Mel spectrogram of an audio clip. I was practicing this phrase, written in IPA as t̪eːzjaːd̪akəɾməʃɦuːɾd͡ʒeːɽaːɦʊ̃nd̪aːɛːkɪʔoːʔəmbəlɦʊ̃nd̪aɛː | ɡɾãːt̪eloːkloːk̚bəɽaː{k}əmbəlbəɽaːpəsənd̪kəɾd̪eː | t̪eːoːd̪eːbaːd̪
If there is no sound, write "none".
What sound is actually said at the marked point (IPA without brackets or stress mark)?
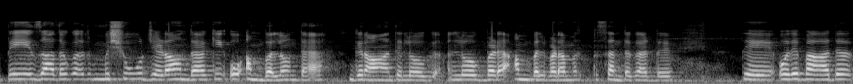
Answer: ʔ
